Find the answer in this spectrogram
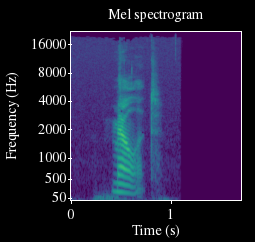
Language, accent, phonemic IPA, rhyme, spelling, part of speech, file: English, US, /ˈmælɪt/, -ælɪt, mallet, noun / verb, En-us-mallet.ogg
- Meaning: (noun) A type of hammer with a larger-than-usual head made of wood, rubber or similar non-iron material, used by woodworkers for driving a tool, such as a chisel. A kind of maul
